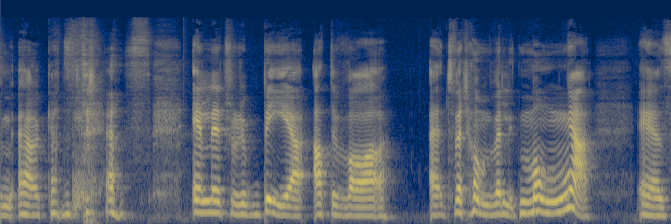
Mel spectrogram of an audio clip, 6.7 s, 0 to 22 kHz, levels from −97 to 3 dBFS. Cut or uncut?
uncut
